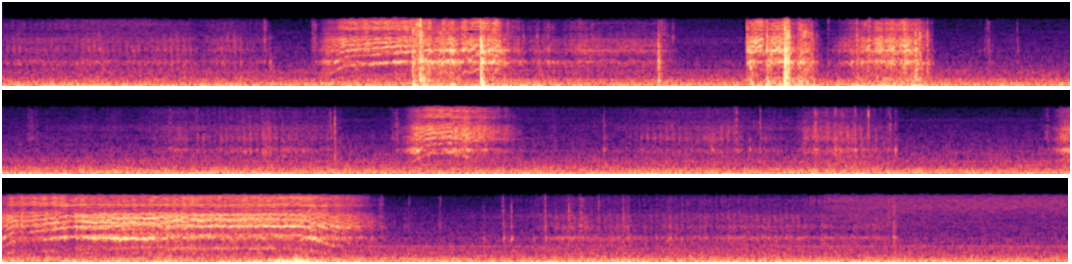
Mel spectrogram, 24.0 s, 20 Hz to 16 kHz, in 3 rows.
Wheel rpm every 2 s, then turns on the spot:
20, 80, 30, 30, 0, 20, 10, 10, 130, 40, 20, 10.
0-2 12-14 20-24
